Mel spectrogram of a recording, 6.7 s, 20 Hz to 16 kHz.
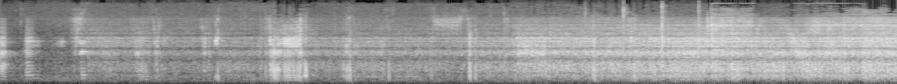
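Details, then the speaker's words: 1960 Akkord Pinguin U60-US AM/FM/SW transistor radio on a local music station: harsh, crackly, smeared audio over steady hiss, pumping in level; badly distorted AM reception, automatic gain control suspected faulty. "it seems like the automatic game control is shot that's a local music station you can hear it's very heavily distorted"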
